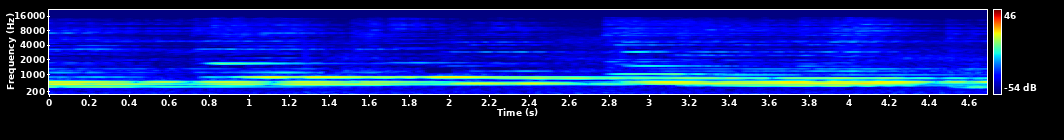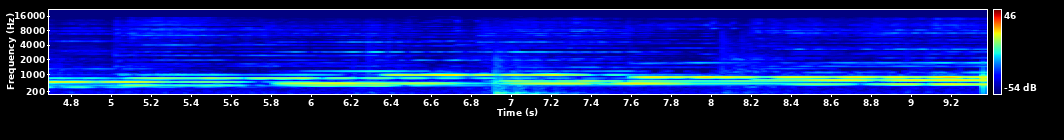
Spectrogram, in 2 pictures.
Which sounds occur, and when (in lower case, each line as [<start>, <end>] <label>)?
[0.00, 9.35] glass
[0.00, 9.35] music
